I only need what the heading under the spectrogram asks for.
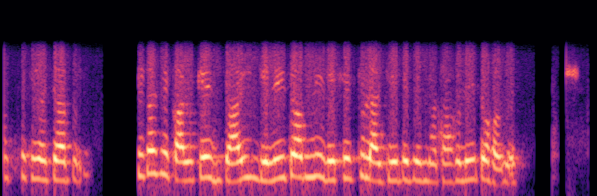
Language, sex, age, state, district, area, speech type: Bengali, female, 18-30, West Bengal, Hooghly, urban, conversation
